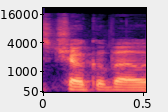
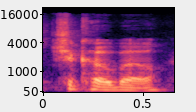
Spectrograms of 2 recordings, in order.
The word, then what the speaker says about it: Chocobo: You're the second person I've met that pronounces Chocobo as Chikobo. So I'm glad that you're not the only one. I'm glad I'm not, like, crazy and remembering that memory wrong in my head from, like, somebody I knew in high school that pronounced it Chikobo. So, no, thank you, Imran.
